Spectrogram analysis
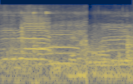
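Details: Beetal goat, a doe with two kids, on a farm during a live sale; a loud, wavering, harmonic bleat lasting about a second, then a brief pause before a second bleat begins.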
